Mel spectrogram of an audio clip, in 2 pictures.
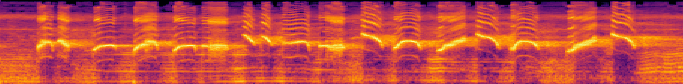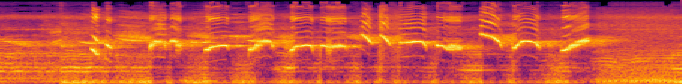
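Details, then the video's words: Young wild wambi singing loud, rich whistled notes that slur downward, repeated rapidly in long runs, over a low droning hum and other chattering sounds. "KICAU WAMBIE MUDA HUTAN 🔥🔥🔥 BIKIN WAMBI LAIN IKUT BUNYI"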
